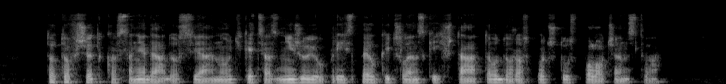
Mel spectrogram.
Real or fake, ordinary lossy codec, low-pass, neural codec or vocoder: real; Opus, 24 kbps; 10.8 kHz; none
